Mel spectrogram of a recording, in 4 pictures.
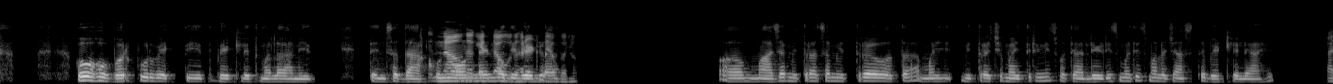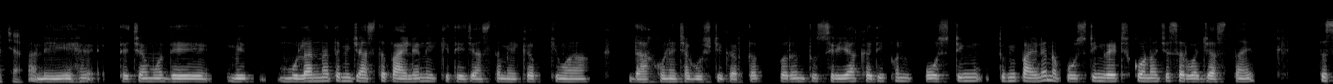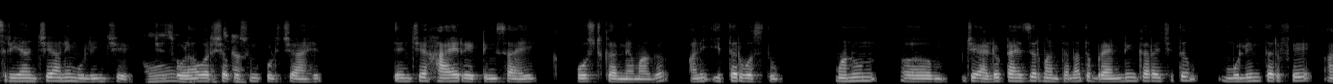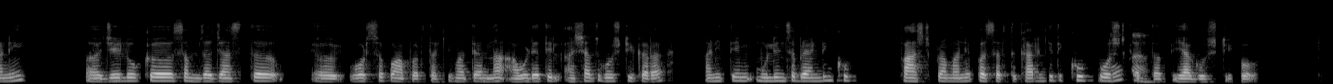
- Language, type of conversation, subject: Marathi, podcast, ऑनलाइन आणि वास्तव आयुष्यातली ओळख वेगळी वाटते का?
- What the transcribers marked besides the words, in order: other background noise; in English: "पोस्टिंग"; in English: "पोस्टिंग रेट्स"; in English: "हाय रेटिंग्स"; in English: "एडव्हर्टायझर"; in English: "ब्रँडिंग"; in English: "ब्रँडिंग"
